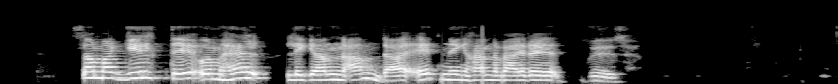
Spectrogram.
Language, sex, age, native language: Icelandic, female, 60-69, Swedish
